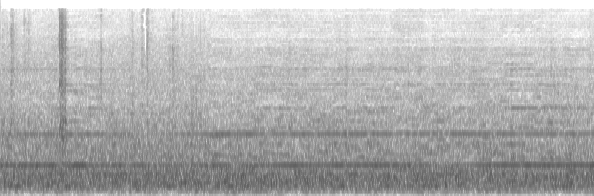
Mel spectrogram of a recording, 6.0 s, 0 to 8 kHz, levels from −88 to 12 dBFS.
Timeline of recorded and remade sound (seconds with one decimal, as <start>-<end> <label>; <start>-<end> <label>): 0.0-0.6 recorded; 0.6-1.1 remade; 1.1-2.1 recorded; 2.1-5.9 remade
